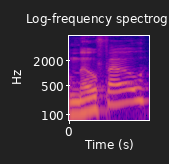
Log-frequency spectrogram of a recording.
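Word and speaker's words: MoPho: haven't talked to about one is called mofo which is spelled n o P H o the foe there refers to the Vietnamese soup and this is a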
